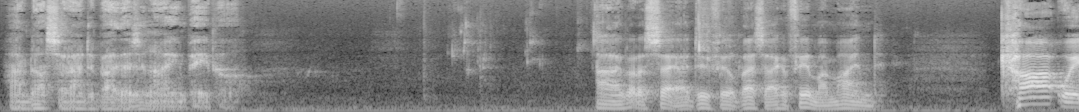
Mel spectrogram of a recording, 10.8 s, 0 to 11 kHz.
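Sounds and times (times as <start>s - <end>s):
low steady rumble: 0.0s - 10.0s
speech: 0.1s - 2.5s, 6.0s - 8.9s, 10.2s - 10.7s
water sloshing and dripping in a flotation tank: 2.6s - 7.4s.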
